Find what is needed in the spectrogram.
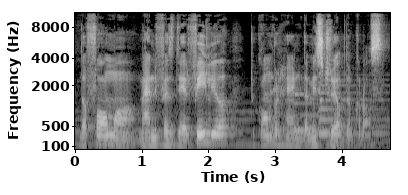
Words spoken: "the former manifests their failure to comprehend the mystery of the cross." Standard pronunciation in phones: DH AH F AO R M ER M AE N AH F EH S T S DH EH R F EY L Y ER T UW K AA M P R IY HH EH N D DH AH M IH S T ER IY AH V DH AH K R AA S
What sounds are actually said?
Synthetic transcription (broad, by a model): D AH F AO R M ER M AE N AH F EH S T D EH R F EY L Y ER T UW K AA M P R IY HH EH N D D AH M IH S T ER IY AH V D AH K R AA S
